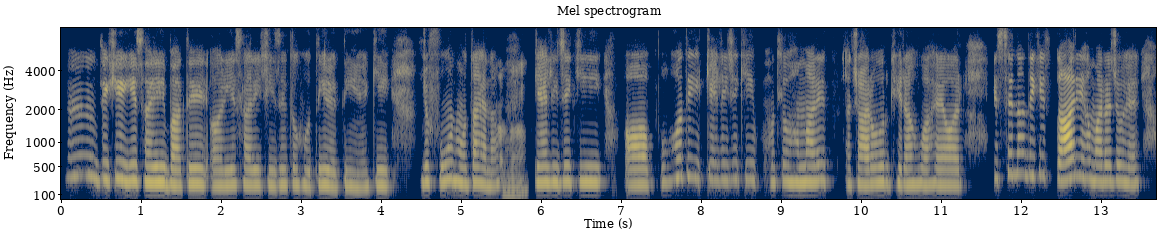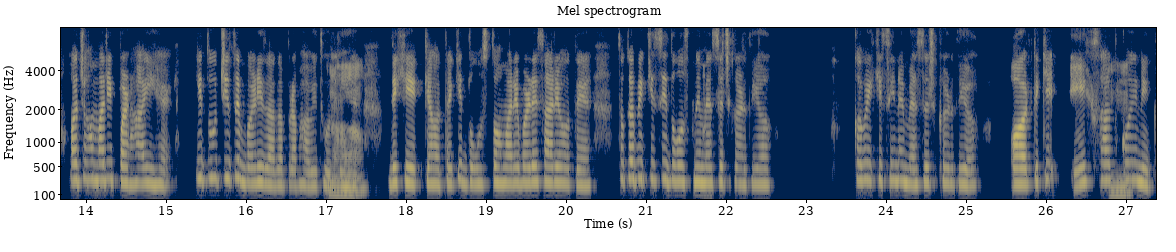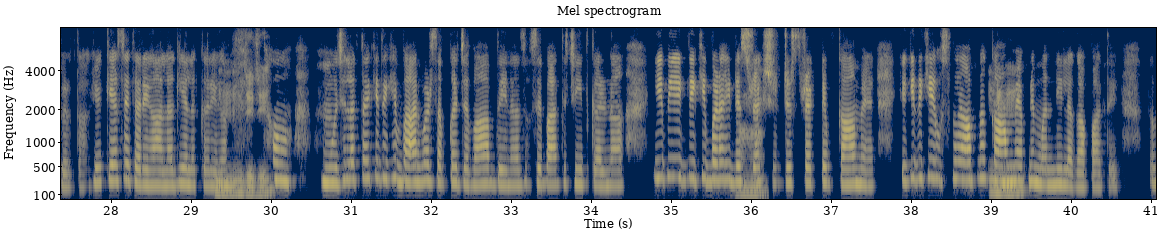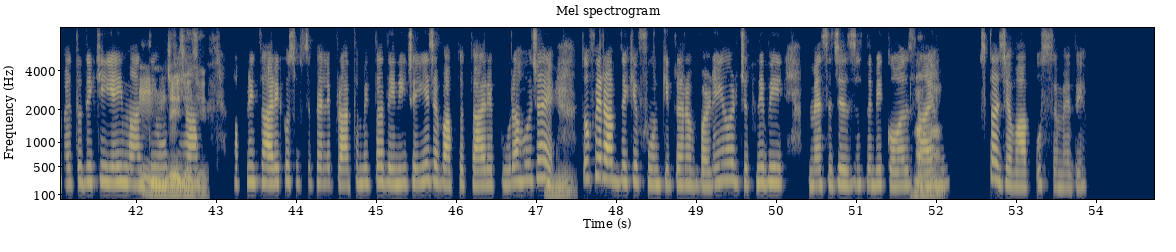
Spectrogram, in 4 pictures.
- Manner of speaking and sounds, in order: in English: "मैसेज"; in English: "मैसेज"; in English: "डिस्ट्रैक्शन डिस्ट्रैक्टिव"; in English: "मैसेजेज़"; in English: "कॉल्स"
- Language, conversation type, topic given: Hindi, podcast, बार-बार आने वाले नोटिफ़िकेशन आप पर कैसे असर डालते हैं?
